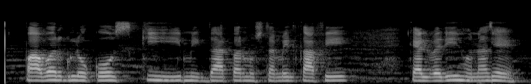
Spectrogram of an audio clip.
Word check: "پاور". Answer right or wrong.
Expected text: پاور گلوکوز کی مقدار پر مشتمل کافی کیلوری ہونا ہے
right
